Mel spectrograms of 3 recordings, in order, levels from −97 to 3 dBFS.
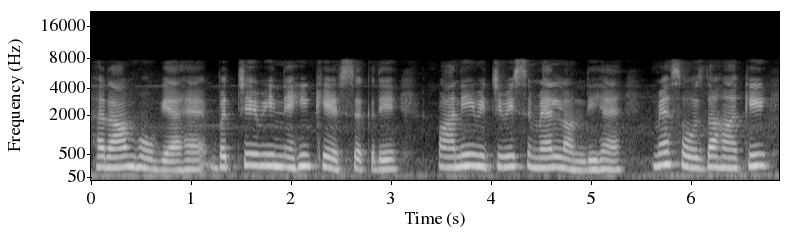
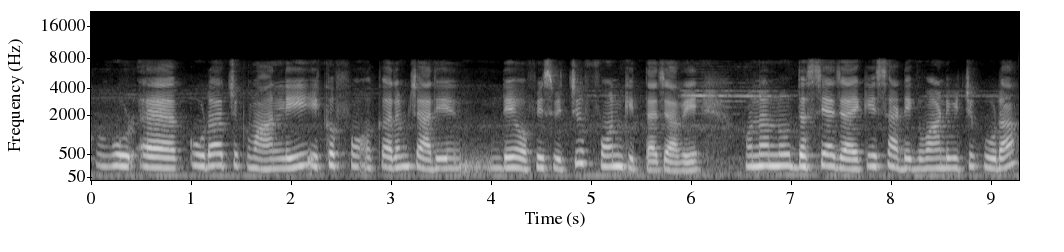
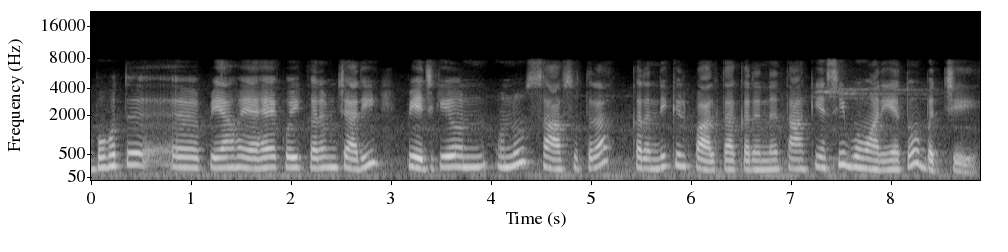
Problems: none marked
